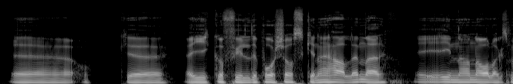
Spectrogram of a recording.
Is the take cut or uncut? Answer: cut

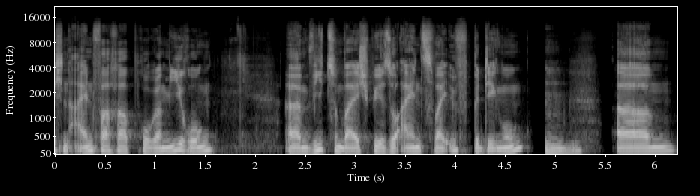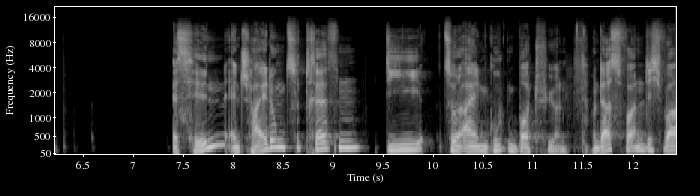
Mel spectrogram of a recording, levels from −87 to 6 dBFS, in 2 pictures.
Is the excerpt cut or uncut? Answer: uncut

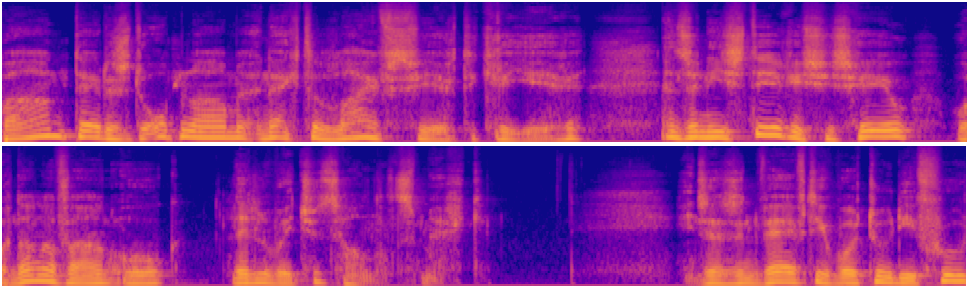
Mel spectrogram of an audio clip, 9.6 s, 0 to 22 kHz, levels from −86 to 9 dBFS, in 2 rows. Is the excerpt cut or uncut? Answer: cut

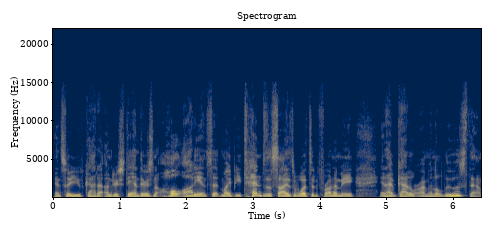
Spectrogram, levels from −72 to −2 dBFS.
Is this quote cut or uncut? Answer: cut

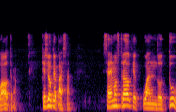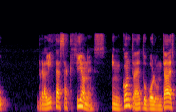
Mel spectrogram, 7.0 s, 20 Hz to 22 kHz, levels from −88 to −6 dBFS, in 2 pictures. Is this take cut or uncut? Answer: uncut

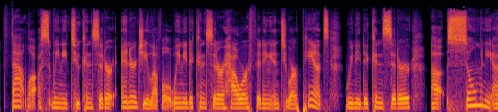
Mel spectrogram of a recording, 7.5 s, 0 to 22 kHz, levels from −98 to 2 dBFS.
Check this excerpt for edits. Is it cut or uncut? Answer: uncut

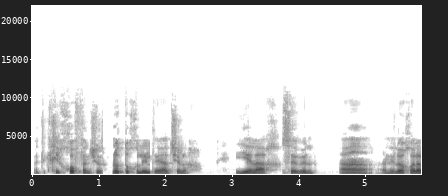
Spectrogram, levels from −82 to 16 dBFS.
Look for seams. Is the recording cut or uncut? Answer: cut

